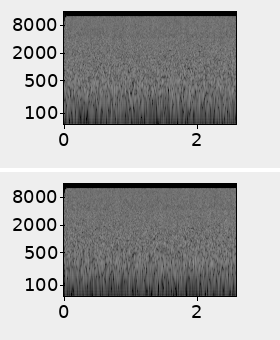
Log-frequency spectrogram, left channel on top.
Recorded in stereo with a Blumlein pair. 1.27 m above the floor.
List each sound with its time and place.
Only background noise.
